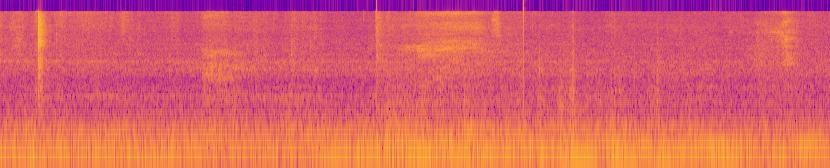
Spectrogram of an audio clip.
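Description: Passenger train running at speed, heard from inside the carriage: a steady low rumble of wheels and running gear, with a few faint ticks.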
